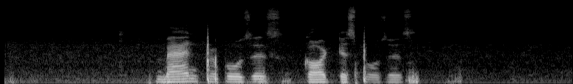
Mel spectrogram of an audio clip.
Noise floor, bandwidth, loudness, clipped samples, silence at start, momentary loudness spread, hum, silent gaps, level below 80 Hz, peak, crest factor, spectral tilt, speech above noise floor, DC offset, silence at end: -53 dBFS; 14 kHz; -21 LUFS; under 0.1%; 0.1 s; 12 LU; none; none; -48 dBFS; -2 dBFS; 22 dB; -8 dB/octave; 33 dB; under 0.1%; 1.1 s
